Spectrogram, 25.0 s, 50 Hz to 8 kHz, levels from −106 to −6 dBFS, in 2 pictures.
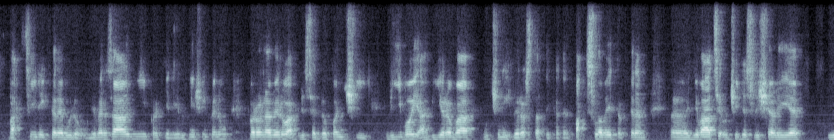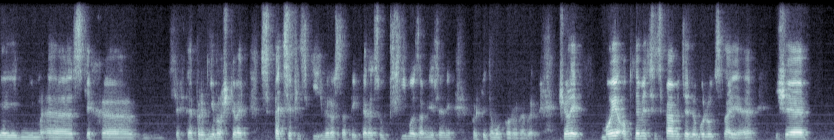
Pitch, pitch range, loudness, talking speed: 120 Hz, 115-130 Hz, -24 LUFS, 120 wpm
